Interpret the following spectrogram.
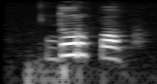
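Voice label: "дурпоп", Komi, female; kpv audio dict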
